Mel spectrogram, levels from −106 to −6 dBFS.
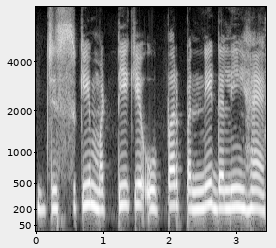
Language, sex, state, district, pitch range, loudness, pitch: Hindi, female, Uttar Pradesh, Lalitpur, 200-235 Hz, -13 LUFS, 210 Hz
